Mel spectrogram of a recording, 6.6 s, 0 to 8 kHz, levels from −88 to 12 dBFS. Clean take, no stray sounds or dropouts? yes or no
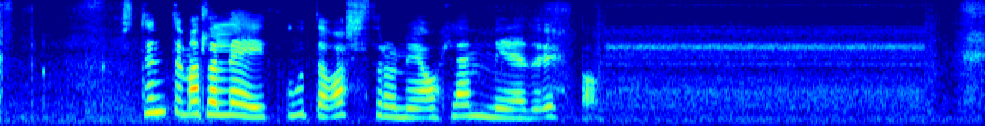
yes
